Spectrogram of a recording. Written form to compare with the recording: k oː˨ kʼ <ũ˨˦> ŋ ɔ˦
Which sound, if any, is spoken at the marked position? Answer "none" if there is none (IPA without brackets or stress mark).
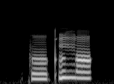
ũ˦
